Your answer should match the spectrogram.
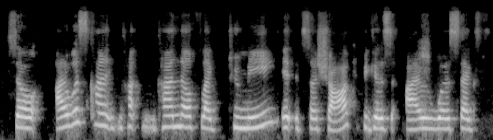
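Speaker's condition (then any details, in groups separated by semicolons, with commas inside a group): Stuttering; stutter since childhood, grew up in China without speech therapy, persists into adulthood; hid stutter while growing up, shame about stuttering held back for years; repeated sounds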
